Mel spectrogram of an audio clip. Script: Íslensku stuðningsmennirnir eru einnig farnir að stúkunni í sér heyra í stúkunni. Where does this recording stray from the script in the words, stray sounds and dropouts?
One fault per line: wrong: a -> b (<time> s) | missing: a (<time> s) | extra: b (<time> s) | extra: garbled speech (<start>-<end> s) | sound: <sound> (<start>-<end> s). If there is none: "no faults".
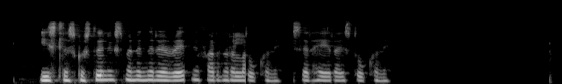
no faults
